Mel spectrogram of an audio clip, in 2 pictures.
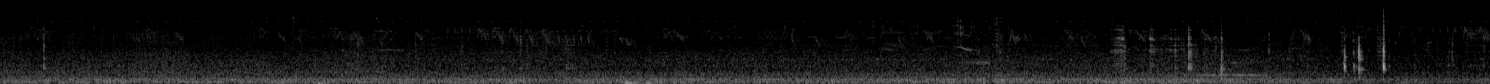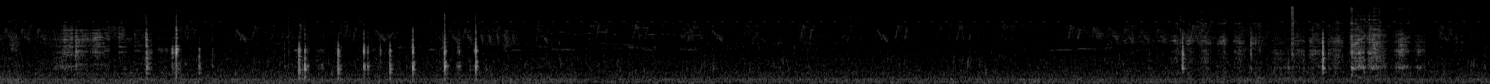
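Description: Knife cutting through the crisp, scored rind of a roasted pork tomahawk steak on a wooden board: runs of sharp crunches and knocks, one about halfway through and a shorter one near the end.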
